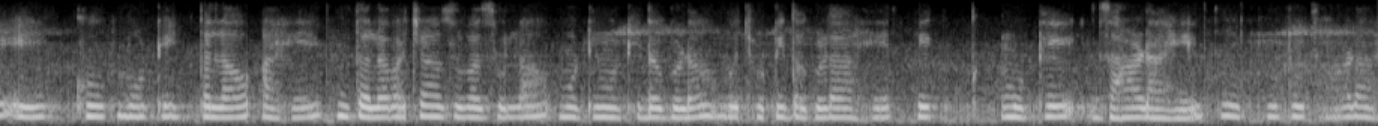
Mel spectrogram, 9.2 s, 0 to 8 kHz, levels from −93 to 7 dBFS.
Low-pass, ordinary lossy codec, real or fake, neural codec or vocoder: 7.2 kHz; Opus, 32 kbps; fake; vocoder, 22.05 kHz, 80 mel bands, HiFi-GAN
